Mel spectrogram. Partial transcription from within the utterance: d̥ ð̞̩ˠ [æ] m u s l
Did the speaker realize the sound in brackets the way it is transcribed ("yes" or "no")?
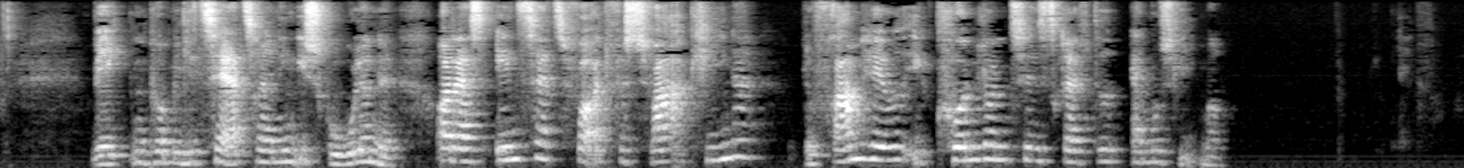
yes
